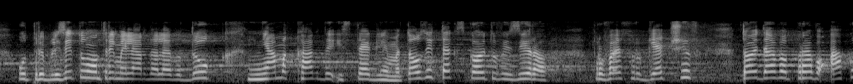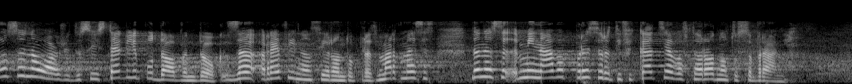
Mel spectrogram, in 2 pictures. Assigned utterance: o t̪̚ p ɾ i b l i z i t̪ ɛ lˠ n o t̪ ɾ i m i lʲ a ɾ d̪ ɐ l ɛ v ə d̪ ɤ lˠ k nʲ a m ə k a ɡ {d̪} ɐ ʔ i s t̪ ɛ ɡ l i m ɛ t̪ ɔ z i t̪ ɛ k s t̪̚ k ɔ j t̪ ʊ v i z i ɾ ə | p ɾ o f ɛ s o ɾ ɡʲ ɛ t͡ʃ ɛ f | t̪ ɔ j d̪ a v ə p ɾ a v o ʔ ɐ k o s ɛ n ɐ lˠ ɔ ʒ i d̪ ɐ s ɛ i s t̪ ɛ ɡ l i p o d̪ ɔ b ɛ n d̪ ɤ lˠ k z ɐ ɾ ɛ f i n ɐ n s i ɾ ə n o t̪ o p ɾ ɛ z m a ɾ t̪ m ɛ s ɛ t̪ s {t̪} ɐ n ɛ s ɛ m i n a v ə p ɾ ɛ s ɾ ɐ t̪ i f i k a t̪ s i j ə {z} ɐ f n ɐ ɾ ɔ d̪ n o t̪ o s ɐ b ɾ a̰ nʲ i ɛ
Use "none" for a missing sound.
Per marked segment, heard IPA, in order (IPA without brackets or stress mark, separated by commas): d̪, d̪, v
